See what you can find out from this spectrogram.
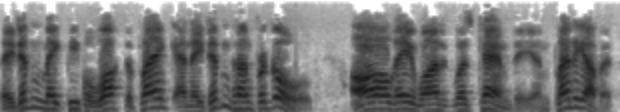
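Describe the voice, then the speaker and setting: A man's voice: a little high, husky. A man narrating a 1930s children's radio serial, speaking directly to young listeners in a storytelling style. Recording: muffled 1930s radio transcription.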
